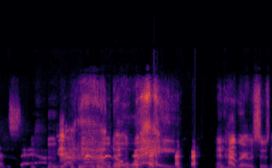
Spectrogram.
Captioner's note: all laughing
